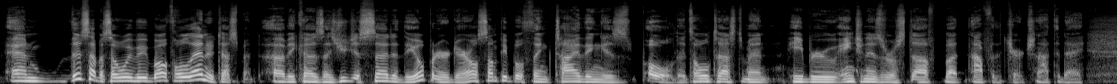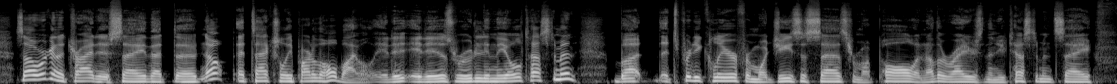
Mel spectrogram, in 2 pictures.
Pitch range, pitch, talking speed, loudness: 120-155 Hz, 135 Hz, 225 wpm, -19 LUFS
